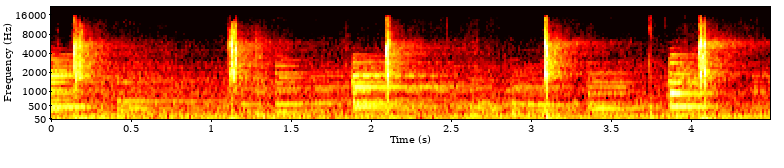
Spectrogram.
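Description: Five crisp finger snaps land at a steady pace of about one per second over soft, sustained instrumental music, each snap sharp and bright against the quieter tonal backing.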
